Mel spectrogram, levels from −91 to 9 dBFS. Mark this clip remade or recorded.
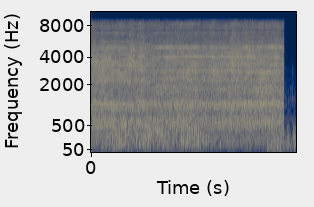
recorded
